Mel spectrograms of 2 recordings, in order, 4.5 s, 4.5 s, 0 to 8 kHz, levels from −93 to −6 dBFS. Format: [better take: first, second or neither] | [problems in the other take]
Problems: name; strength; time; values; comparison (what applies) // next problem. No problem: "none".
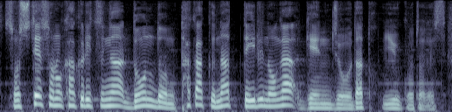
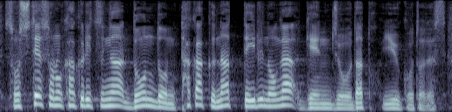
second | noise reduction (neural separator model SepFormer DNS4)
